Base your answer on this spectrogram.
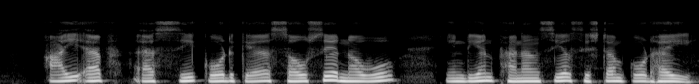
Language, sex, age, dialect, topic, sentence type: Magahi, male, 25-30, Western, banking, statement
